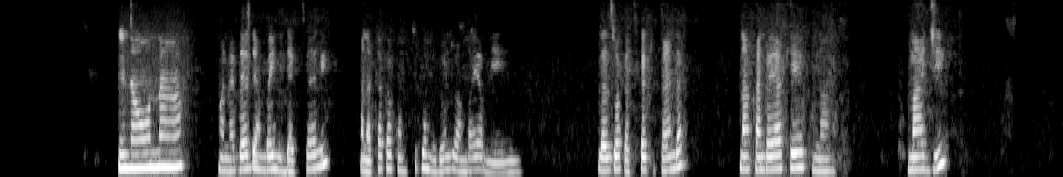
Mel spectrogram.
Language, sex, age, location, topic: Swahili, female, 25-35, Nakuru, health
